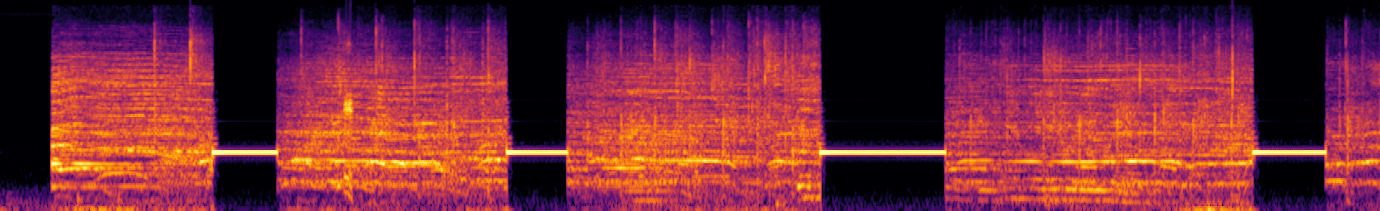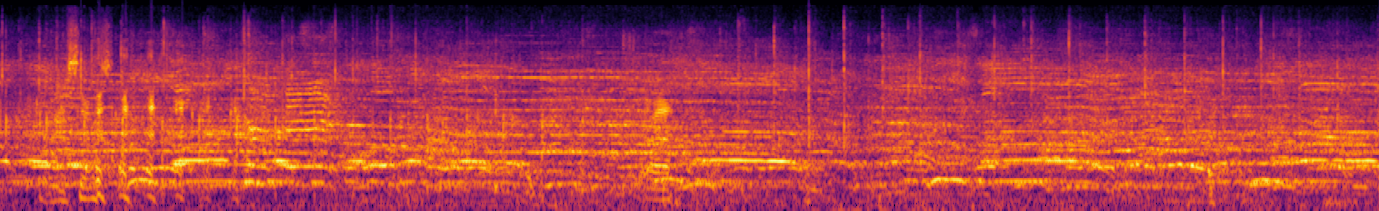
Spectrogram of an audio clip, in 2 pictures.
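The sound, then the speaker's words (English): A dense protest crowd in a room roars with yelling and chanting, loud, with a few sharp bleep tones cutting in over the first half before the shouting swells steadily as a man arrives; the crowd yells "loser" at him. “It was kind of loud at moments, quiet, but as soon as he showed up, the room just absolutely exploded.”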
